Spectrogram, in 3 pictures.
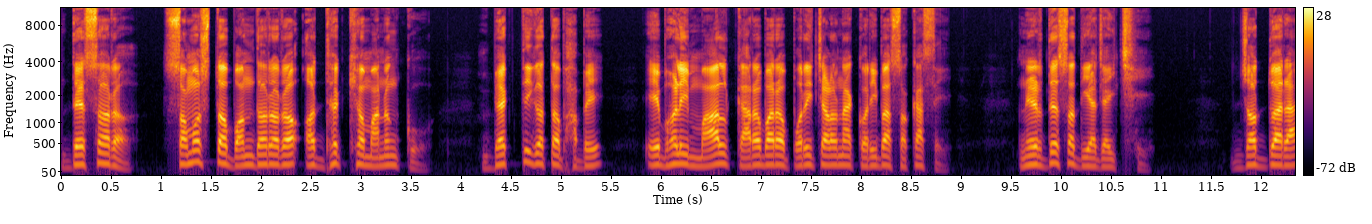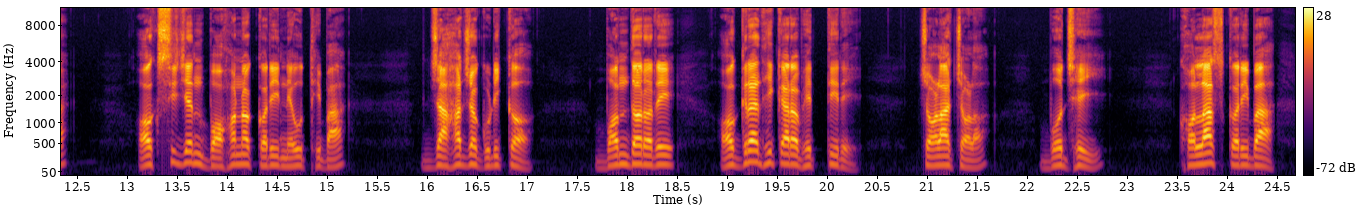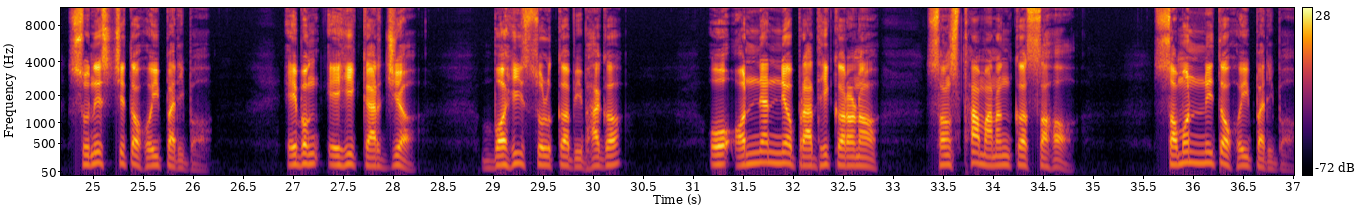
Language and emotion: Odia, neutral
